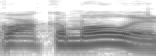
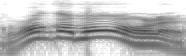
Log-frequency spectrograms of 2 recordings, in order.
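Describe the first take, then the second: First: It is said plainly, with no accent. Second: It is said in a put-on foreign accent.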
